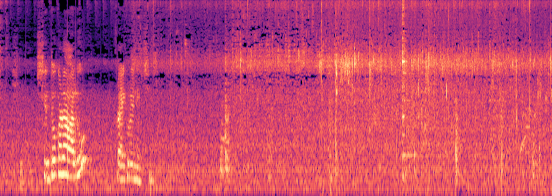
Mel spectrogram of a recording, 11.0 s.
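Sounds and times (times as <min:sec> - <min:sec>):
potatoes sizzling in hot oil: 0:02.6 - 0:11.0
metal spoon tapping pan: 0:07.9 - 0:09.3.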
